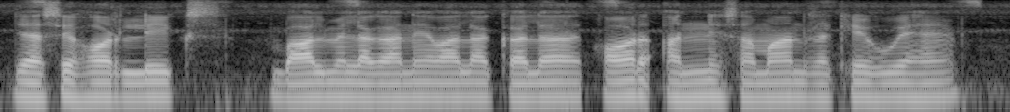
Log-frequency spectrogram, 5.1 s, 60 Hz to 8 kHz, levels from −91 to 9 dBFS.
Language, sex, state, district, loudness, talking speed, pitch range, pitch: Hindi, male, Jharkhand, Deoghar, -19 LUFS, 165 wpm, 110-115 Hz, 115 Hz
